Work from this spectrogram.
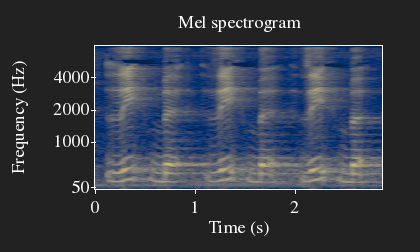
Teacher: Kalau huruf yang dipantulkan itu berada di akhir kalimat seperti ini, maka pantulannya kuat ya. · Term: qalqalah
